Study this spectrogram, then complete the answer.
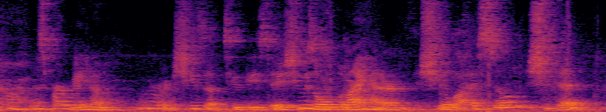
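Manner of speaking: musing to self. Retold or imitated. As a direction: think aloud quietly. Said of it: "you're like".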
